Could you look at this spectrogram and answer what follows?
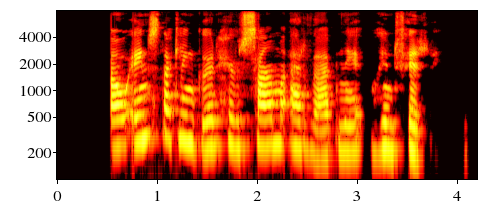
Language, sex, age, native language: Icelandic, female, 20-29, Icelandic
